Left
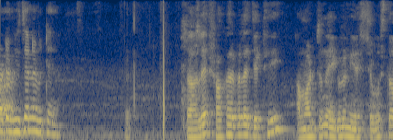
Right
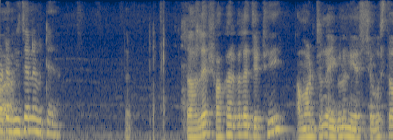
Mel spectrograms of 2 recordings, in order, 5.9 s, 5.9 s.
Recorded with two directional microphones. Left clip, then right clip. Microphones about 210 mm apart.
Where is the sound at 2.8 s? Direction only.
10° right (ahead or behind).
